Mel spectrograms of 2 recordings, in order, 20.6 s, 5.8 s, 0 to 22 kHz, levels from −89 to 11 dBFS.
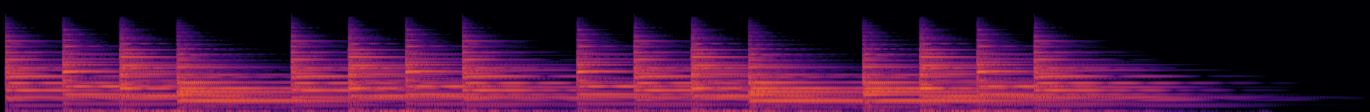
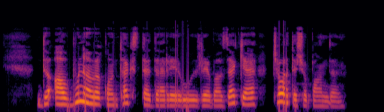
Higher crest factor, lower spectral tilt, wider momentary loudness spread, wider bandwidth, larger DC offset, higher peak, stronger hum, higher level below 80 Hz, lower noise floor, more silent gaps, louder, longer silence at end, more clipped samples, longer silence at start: about the same, 16 dB vs 18 dB; second, -2 dB/octave vs -4 dB/octave; about the same, 11 LU vs 13 LU; about the same, 12.5 kHz vs 11.5 kHz; neither; about the same, -10 dBFS vs -8 dBFS; neither; first, -54 dBFS vs -60 dBFS; first, -83 dBFS vs -49 dBFS; second, none vs 4.01-4.09 s; about the same, -25 LUFS vs -25 LUFS; first, 2.7 s vs 0.65 s; neither; second, 0.05 s vs 0.2 s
